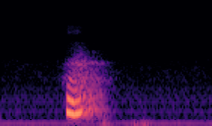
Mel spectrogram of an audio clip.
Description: More sneezing from my cold in bed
